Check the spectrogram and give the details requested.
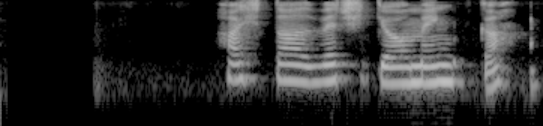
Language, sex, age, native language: Icelandic, female, 7, Icelandic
